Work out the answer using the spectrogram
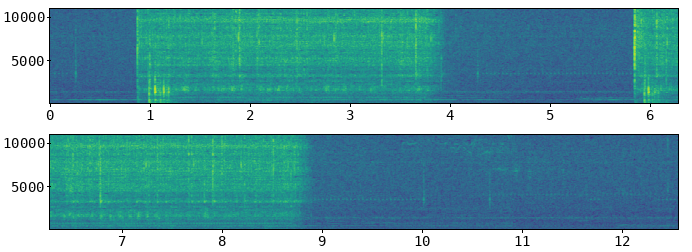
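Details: New, not-yet-installed electric power steering motor (Avanza/Xenia/Ayla type, for a Suzuki Katana DX conversion) bench-tested directly on a battery, reversed direction: two clean three-second bursts of smooth, even whirring; spins freely, healthy.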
